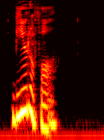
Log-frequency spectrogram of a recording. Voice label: "BEAUTIFUL", english; 3000 words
